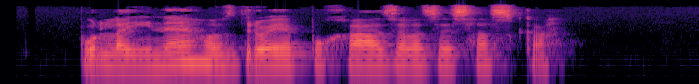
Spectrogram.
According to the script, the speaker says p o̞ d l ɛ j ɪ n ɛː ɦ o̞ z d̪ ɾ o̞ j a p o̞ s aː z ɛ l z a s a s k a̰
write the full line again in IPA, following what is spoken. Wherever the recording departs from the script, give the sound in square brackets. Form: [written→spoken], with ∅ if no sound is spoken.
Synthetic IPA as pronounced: p o̞ d l ɛ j ɪ n ɛː ɦ o̞ z d̪ ɾ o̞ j [a→ɛ] p o̞ [s→x] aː z ɛ l z [a→ɛ] s a s k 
